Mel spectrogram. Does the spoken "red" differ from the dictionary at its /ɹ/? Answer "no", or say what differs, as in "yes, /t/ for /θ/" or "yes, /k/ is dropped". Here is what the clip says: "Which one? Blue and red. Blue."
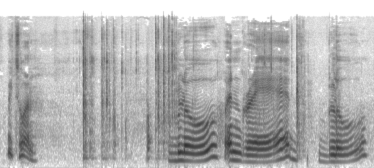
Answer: no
